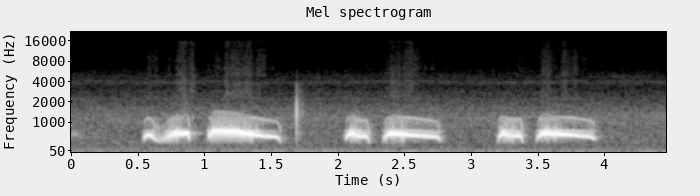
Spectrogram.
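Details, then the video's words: Skilled coo of a spotted dove, said to provoke timid wild doves into calling back. Three clear low phrases, each a brief rising lead note and a longer sliding-down coo, roughly one second apart. "chim cu gáy bài bản thúc gù bổi nhát mấy nghe cung phải gáy theo"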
